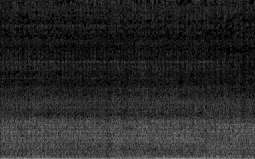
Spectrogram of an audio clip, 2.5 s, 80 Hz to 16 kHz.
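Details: Honda CD 70 single-cylinder bike engine idling: fast, light metallic ticking over the hum from loose tappets (excess valve clearance). Not the timing chain roller; fixed by opening the tappet covers and adjusting at top dead centre, without replacing parts.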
